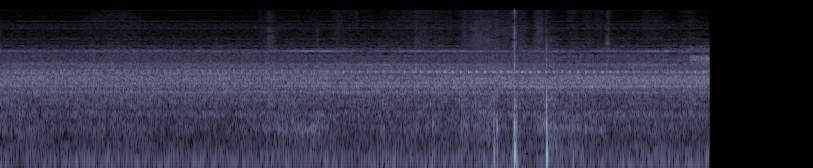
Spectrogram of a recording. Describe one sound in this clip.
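A model train rumbles and whirs steadily along its track.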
